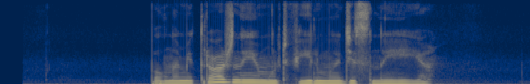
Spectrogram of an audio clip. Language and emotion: Russian, sad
